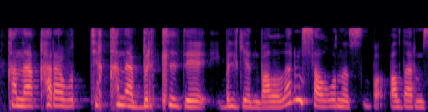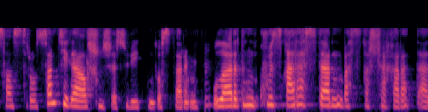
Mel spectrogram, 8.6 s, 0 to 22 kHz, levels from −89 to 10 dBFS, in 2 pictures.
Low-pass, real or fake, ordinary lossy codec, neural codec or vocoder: none; real; none; none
